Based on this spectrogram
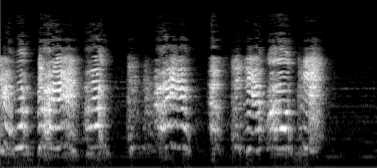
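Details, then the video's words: Ten-year-old female Umbrella Cockatoo kept as an indoor pet, known for swearing when it gets loud or she dislikes something; about eight harsh, raspy, word-like bursts in quick succession, each strongly buzzy and bright. "The Cussing Cockatoo"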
